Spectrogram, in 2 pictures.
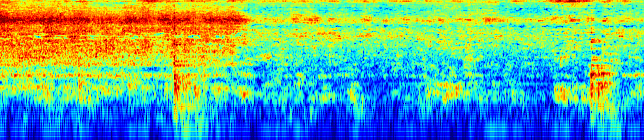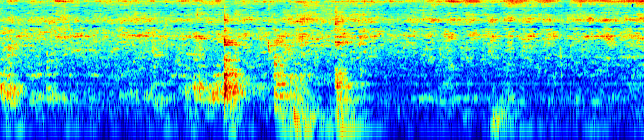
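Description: Crushed garlic fries with browned onions in a pan for beef nihari, a steady close sizzle with occasional scraping stirs and clinks, loudest in the first couple of seconds, no talk.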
